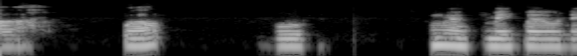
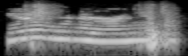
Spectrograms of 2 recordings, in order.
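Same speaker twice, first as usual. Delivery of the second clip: playful higher voice, shooing the onion along; mock scolding the onion; 8 semitones higher, 3 dB louder, faster than usual. Cook playfully shooing an onion on the cutting board, mock scolding. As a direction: tell the onion off, half joking.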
